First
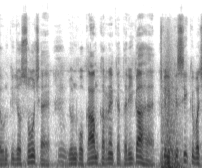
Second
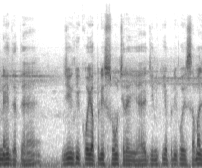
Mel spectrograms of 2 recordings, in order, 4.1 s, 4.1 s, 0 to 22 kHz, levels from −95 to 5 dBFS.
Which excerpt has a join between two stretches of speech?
first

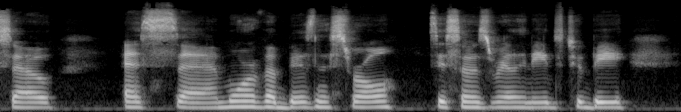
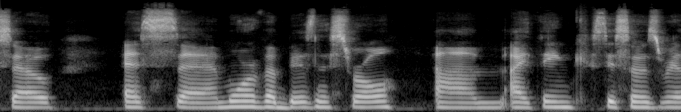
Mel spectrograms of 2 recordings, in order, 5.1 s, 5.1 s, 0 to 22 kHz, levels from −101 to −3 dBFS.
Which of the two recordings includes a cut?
first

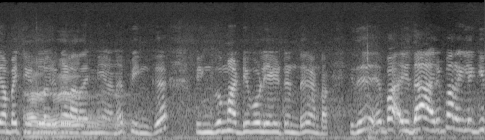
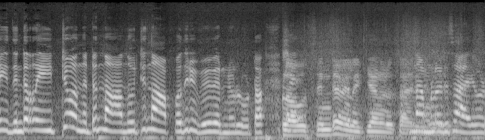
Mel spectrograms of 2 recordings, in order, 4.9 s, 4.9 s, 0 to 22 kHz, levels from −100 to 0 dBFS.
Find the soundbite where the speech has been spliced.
second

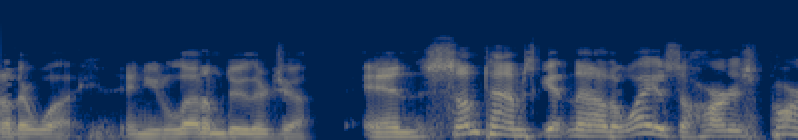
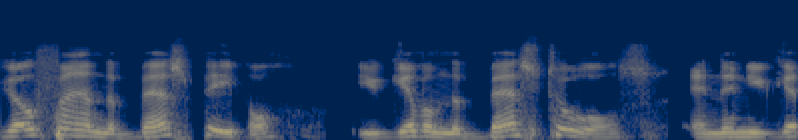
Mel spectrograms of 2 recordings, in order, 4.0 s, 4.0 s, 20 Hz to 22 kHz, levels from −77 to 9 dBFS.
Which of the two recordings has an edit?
second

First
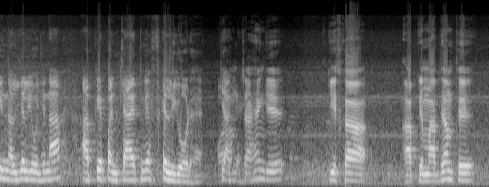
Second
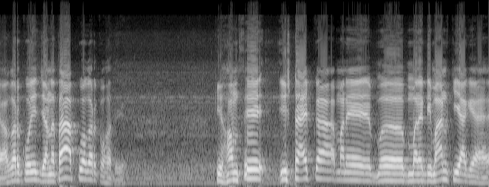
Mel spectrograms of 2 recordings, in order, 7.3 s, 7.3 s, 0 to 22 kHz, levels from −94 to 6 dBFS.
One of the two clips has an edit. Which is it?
first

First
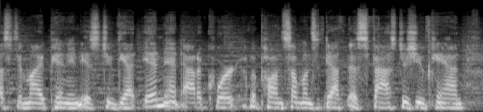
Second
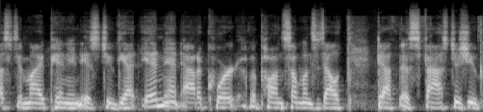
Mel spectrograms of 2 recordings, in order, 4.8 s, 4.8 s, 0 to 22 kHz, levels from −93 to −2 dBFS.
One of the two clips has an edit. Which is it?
first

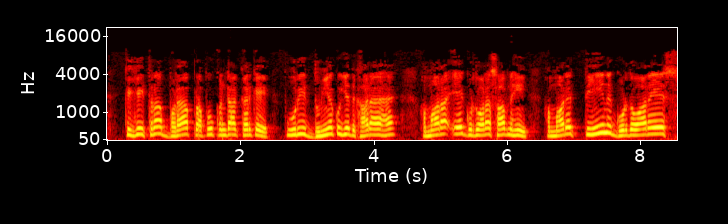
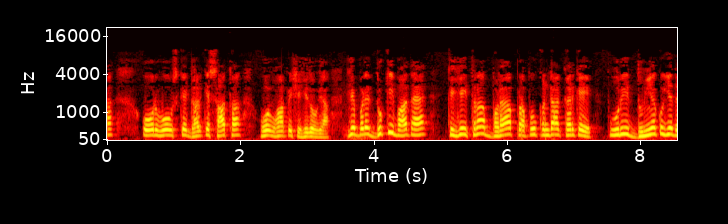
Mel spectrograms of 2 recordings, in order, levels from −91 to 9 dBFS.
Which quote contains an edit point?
second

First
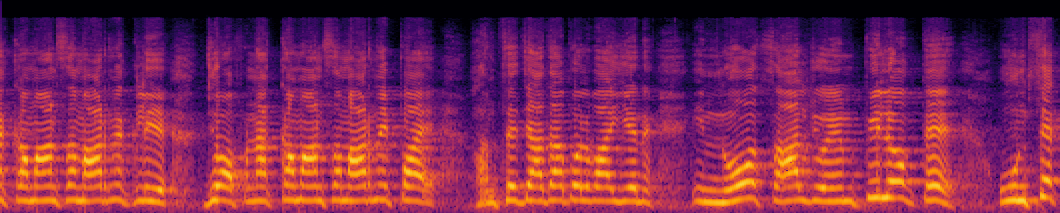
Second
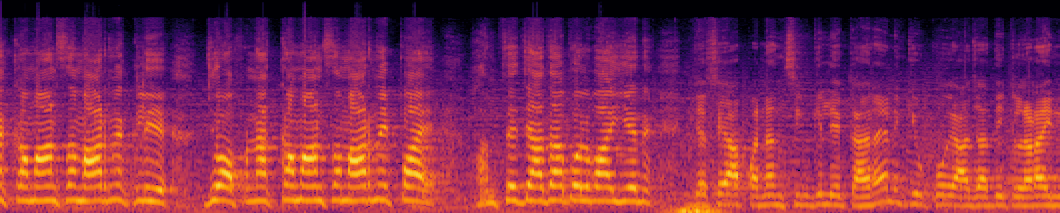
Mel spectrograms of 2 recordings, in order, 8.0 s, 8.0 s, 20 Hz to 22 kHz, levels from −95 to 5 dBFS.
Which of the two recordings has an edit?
second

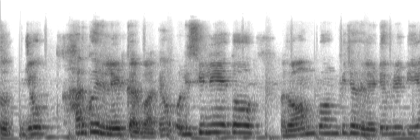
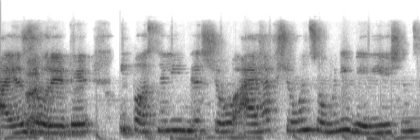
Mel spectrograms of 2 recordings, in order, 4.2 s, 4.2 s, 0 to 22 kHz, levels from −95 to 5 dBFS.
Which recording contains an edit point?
second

